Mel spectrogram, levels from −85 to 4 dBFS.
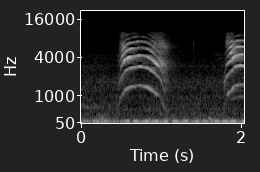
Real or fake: fake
